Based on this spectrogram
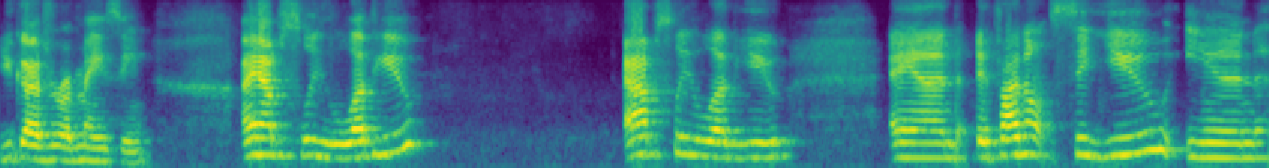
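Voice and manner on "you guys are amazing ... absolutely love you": choked-up voice, catching with emotion. Thanking the audience before saying goodbye: choked up with emotion. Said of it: "I'm getting choked up".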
